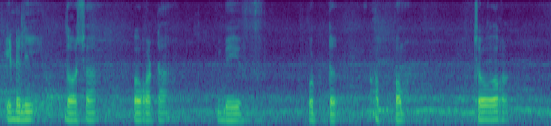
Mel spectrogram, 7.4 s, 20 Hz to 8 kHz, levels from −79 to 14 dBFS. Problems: constant background noise, low volume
